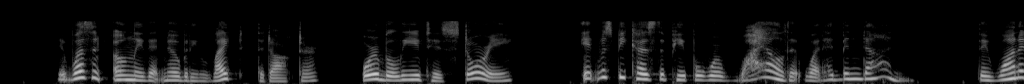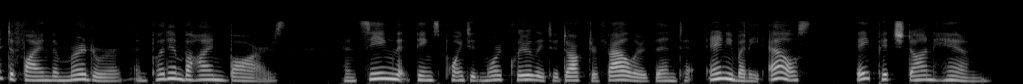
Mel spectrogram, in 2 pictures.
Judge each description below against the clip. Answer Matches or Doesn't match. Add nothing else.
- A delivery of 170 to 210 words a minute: Doesn't match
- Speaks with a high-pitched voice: Matches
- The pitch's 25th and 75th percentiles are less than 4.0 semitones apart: Doesn't match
